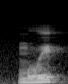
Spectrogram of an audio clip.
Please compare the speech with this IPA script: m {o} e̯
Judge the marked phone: correct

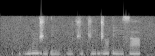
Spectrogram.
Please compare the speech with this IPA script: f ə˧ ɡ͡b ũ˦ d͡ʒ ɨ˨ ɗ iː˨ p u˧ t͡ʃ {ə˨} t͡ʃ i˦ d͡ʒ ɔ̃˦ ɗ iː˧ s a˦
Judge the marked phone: correct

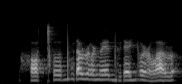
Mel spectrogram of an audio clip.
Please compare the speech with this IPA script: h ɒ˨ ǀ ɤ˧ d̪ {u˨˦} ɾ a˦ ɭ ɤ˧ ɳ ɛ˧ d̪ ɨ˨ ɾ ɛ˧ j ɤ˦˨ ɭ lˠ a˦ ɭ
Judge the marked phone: incorrect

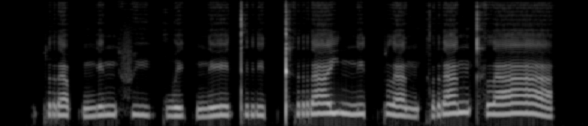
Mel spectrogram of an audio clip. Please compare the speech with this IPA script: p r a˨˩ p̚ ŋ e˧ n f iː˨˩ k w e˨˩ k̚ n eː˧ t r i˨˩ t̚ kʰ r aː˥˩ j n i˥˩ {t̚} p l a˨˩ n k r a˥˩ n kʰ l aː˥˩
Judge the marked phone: correct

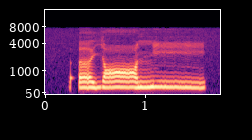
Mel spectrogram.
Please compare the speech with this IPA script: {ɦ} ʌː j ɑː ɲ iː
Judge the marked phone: incorrect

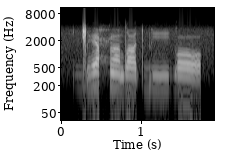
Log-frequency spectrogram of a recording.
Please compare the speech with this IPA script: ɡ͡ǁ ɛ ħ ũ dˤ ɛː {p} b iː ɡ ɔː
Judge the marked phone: incorrect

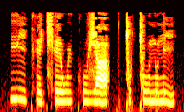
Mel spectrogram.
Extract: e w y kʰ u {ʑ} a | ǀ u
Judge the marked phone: correct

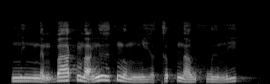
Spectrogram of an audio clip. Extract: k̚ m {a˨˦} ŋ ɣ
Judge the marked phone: incorrect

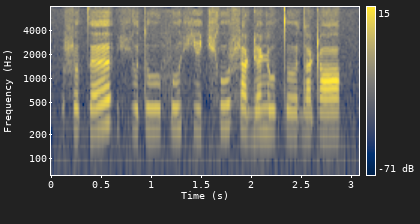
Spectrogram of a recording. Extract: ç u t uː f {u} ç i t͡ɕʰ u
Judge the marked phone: correct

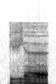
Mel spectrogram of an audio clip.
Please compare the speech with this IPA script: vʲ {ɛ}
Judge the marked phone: incorrect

